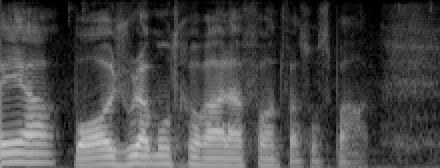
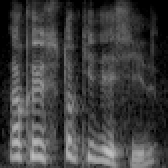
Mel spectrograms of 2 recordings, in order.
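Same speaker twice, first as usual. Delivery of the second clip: "Ok, c'est toi qui décides" pitched high and a little softer, mock sweet; mock-sweet surrender; high sarcastic concession; 8 semitones higher, 4 dB quieter than usual. Becky teasing Bayley again, high mock-sweet sarcasm. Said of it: "Je lui fais".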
